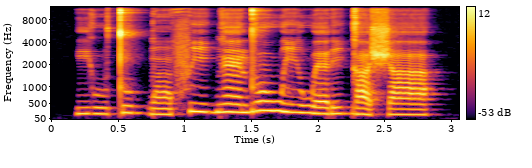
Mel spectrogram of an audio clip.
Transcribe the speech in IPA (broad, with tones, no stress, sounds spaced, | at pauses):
j u˨ t u˧ ɡ͡b ɔ̃˨ f i˧ ɡ ɛ̃˧ d o˦ w i˧ w ɛ˦ ɾ i˦ ɡ a˦˨ ʃ a˧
